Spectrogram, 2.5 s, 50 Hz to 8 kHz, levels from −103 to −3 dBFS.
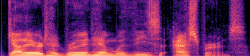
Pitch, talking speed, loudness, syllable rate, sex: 115 Hz, 170 wpm, -17 LUFS, 5.0 syllables/s, male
